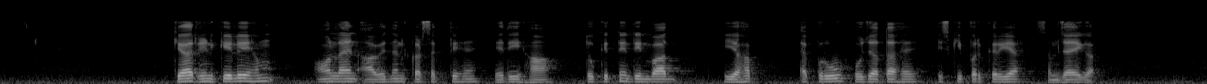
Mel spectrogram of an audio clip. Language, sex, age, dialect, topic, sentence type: Hindi, male, 41-45, Garhwali, banking, question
